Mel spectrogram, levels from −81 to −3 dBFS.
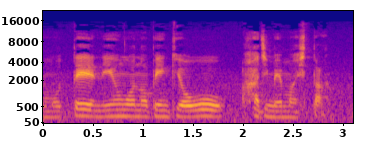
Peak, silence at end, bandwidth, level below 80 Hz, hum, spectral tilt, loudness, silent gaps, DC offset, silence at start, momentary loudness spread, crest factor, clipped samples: -4 dBFS; 0 s; 16 kHz; -52 dBFS; none; -2 dB/octave; -19 LUFS; none; under 0.1%; 0 s; 9 LU; 18 dB; under 0.1%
